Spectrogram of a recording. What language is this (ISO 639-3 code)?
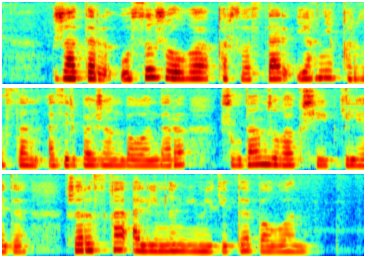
kaz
